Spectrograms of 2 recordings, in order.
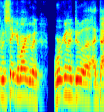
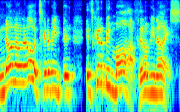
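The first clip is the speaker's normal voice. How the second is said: openly sarcastic; 4 semitones higher than usual. Retelling what gets said to a client: imitating own sarcastic reply. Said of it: "my sarcasm will always come out".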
